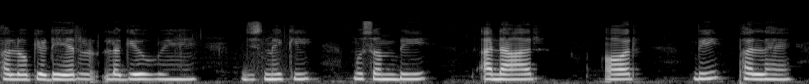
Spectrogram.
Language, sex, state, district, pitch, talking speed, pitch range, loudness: Hindi, female, Uttar Pradesh, Lucknow, 235 Hz, 105 wpm, 230-245 Hz, -16 LUFS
